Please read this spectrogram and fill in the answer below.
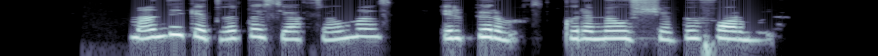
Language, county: Lithuanian, Kaunas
